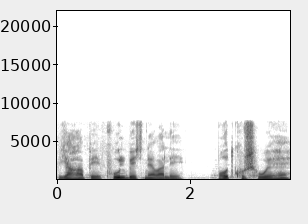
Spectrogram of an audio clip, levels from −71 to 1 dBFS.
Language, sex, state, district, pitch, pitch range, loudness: Hindi, male, Himachal Pradesh, Shimla, 115 Hz, 115-120 Hz, -18 LUFS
